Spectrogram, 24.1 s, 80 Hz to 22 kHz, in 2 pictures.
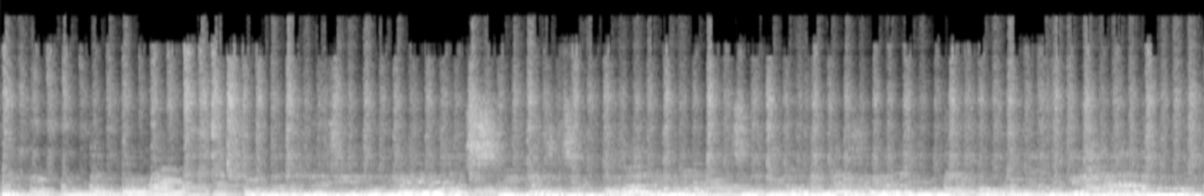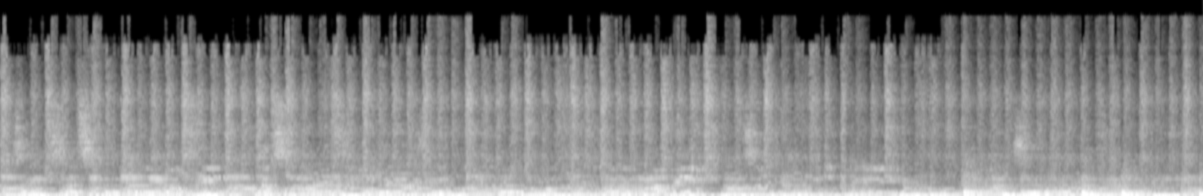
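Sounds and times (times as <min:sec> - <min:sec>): held pitched notes: 0:00.0 - 0:24.0
percussion in a steady rhythm: 0:00.0 - 0:24.0
voices singing: 0:00.0 - 0:24.0.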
